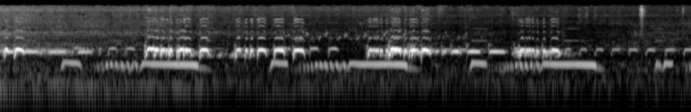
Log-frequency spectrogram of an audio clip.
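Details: Local zebra dove song, used as a master recording to prompt lazy or moulting doves to sing. Low stuttered cooing notes run into a long flat tone, repeated several times. Higher repeated cooing notes overlay them throughout.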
